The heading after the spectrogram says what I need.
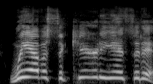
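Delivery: high screaming. Speaker retelling what they yelled at the train staff: retelling a yell. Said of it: "And I'm yelling and screaming".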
